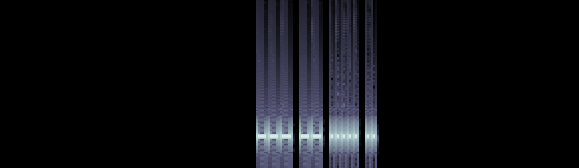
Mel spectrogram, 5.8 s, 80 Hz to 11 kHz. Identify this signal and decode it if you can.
Morse code, heard as a keyed tone, about 40 wpm, 700 Hz. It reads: OM5I
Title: DXCC-100 Call Signs - 4 Characters - Repeated 3x - 40wpm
